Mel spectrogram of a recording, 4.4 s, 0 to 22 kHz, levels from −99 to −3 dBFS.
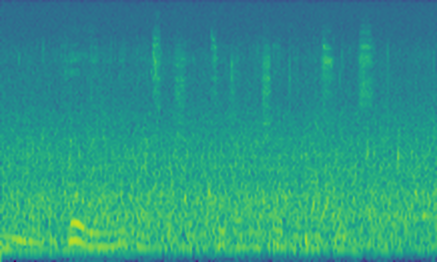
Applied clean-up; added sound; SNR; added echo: none; Stream; -4 dB; none.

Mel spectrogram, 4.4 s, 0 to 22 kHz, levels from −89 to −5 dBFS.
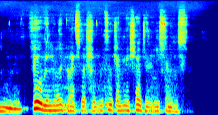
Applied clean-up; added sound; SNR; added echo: neural mask model Resemble Enhance denoiser.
